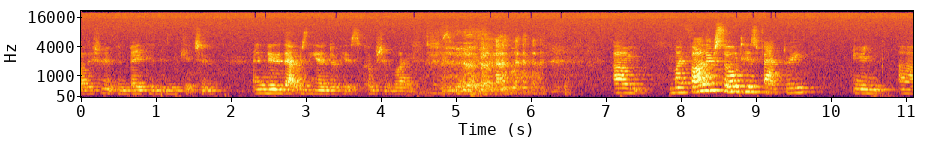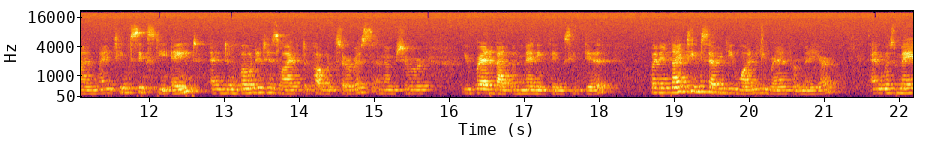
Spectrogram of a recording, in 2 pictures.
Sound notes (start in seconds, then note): 4.5 audience laughs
